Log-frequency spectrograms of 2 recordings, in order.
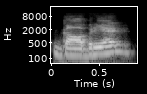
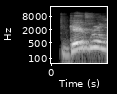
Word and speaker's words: Gabriel: So we also have it in Norway, and then it's Gabriel, the usual way of pronouncing it, but Gabriel is fine. Gabriel is totally fine too.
